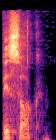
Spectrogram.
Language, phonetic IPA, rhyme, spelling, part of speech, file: Russian, [pʲɪˈsok], -ok, песок, noun, Ru-песок.ogg
- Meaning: 1. sand 2. quicksand 3. granulated sugar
